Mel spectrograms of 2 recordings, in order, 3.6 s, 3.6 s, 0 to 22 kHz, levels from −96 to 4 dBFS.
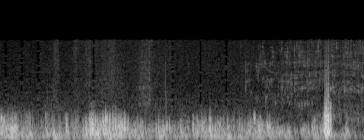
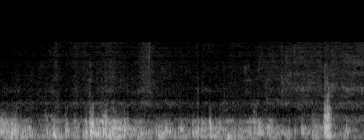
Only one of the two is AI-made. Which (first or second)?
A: second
